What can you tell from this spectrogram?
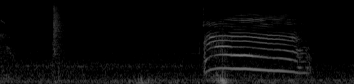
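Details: A pet cat named Puran gives one long, loud meow of about a second, rising slightly and then sliding down, rich and harmonic; a faint click comes earlier over a quiet indoor background.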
